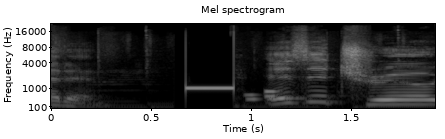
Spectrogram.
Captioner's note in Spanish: pitido de pantalla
